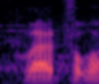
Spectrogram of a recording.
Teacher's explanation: I think it's accent on the first syllable, if I remember right.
